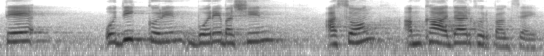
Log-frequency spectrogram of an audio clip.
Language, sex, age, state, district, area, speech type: Goan Konkani, female, 18-30, Goa, Tiswadi, rural, spontaneous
